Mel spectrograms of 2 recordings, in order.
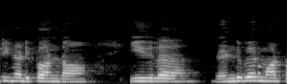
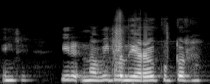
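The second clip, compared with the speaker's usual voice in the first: higher, urgent worried voice; alarmed concern; 5 semitones higher than usual. Acted. Boy offering to fetch help, alarmed. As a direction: panic at her sudden pain.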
